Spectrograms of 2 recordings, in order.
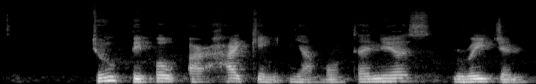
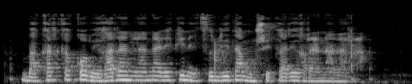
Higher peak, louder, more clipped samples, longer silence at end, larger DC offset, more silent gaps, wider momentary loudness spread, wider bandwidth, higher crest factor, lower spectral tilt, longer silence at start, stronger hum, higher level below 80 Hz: about the same, -2 dBFS vs -4 dBFS; about the same, -19 LUFS vs -20 LUFS; neither; second, 0.1 s vs 0.4 s; neither; neither; first, 13 LU vs 8 LU; about the same, 10.5 kHz vs 11.5 kHz; about the same, 16 dB vs 16 dB; first, -8 dB/octave vs -5 dB/octave; first, 0.95 s vs 0.1 s; neither; about the same, -56 dBFS vs -54 dBFS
